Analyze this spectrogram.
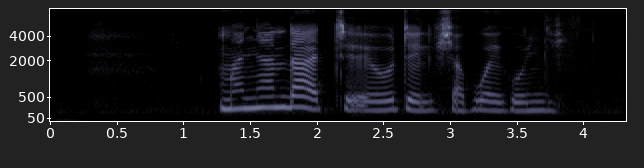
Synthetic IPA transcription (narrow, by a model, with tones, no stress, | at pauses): ma˨ɲa˦nda˦˨tʰɛ˨ɔ˦tɛ˨lʃapu˦a˨i˨ko˦ɲɡi˨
